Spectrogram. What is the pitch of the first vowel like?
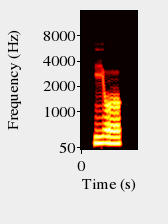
high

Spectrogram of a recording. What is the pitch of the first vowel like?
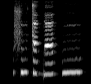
high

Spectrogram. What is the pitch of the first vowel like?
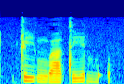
falling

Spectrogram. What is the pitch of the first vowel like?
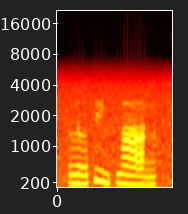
rising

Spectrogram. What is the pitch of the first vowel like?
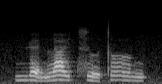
low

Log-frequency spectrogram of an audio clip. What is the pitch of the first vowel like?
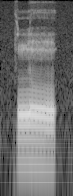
low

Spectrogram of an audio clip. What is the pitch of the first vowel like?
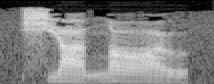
falling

